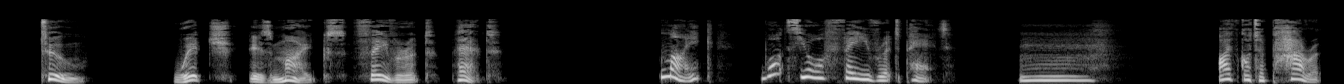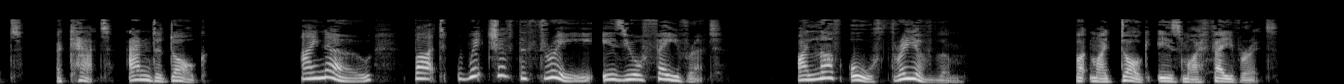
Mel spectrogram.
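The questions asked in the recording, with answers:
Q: Which is Mike's favourite pet?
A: His dog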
